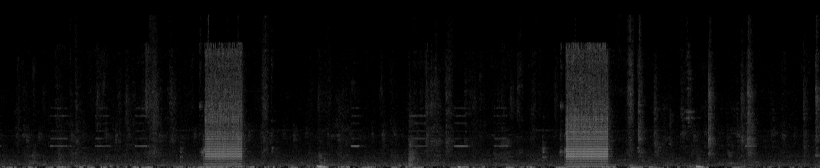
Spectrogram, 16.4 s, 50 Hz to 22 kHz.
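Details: Two long buzzing tones with short electronic beeps between them: a CO2 fractional laser firing during an operating demonstration.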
